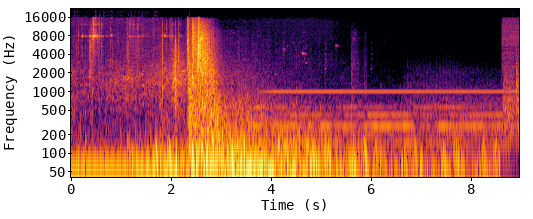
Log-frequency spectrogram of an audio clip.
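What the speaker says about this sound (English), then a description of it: "Grenade!" Grenade explosion in a combat scene: a loud, close boom bursts out after a few seconds of dense rumbling noise and decays into a low, humming drone.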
